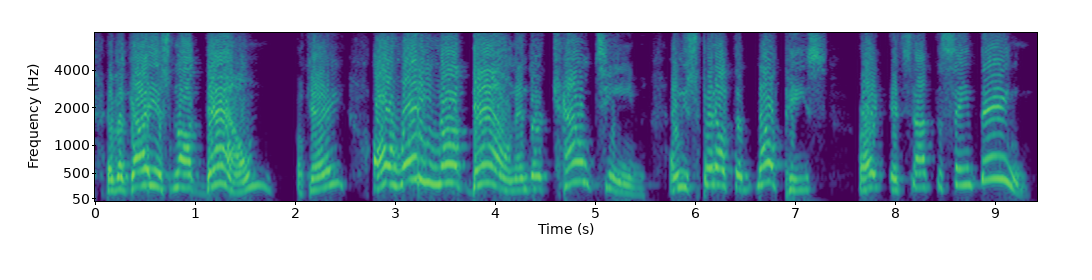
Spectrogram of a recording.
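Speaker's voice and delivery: slow, spelled-out patronizing explanation. Shown as a demonstration. Host explaining slowly to a guest who doesn't get it, patronizing slow pace. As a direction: drag each phrase out as if to a child. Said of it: "do I need to say it a little slower for you".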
